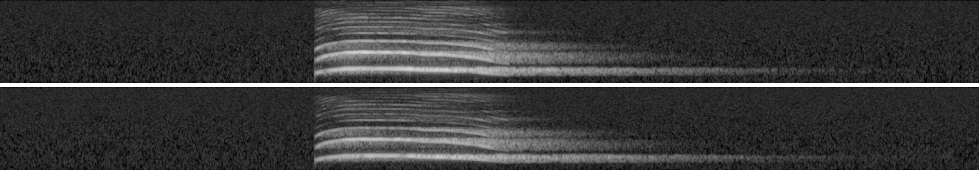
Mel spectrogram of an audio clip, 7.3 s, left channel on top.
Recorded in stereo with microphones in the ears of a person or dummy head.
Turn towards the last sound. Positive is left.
turn(degrees=15)  # may be behind; listen again after turning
